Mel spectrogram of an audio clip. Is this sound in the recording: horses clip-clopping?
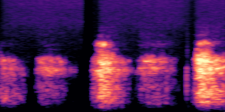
no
